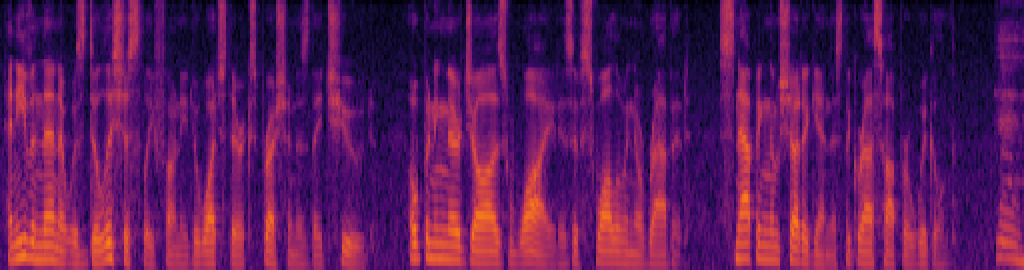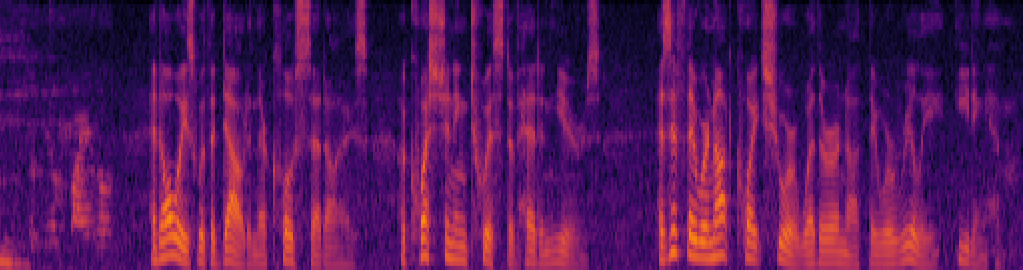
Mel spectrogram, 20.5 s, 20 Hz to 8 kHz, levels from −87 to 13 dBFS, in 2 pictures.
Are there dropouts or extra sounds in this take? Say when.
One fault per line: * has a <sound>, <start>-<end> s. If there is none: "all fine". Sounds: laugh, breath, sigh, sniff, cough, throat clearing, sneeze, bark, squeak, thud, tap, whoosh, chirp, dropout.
* has a sigh, 9.9-11.4 s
